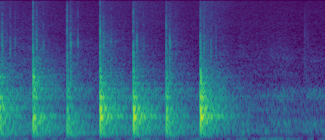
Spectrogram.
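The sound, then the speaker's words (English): A rapid series of about seven firm knocks on a door, evenly spaced and fairly loud, ending abruptly with a brief resonant tail and no voices. “And then all of a sudden there's a knock at the door.”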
